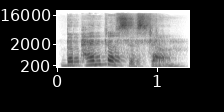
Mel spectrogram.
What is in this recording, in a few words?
PA System; Penta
